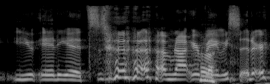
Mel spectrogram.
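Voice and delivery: very slow, drawn-out, exasperated tone. Imagining how Seth would answer the group: imitating an exasperated Seth. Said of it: "He's probably gonna be like".

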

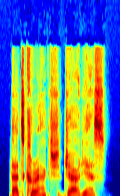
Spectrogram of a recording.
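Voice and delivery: fake posh British accent. Asked by the host about his accent, the guest answers: faux posh British accent. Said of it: "what accent are you doing now?".

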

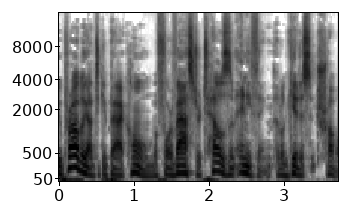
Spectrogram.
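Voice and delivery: plain reading voice

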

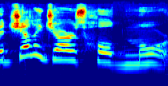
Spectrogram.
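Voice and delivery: ordinary delivery, nothing marked

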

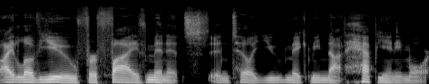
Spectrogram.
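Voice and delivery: ordinary delivery

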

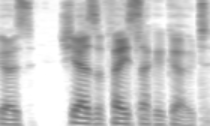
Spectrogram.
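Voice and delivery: ordinary delivery

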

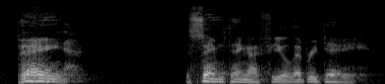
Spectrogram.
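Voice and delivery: dead-serious, intense gym-guy voice. Retelling what an intense, ripped guy at the gym answered: imitating an intense gym guy. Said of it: "he looks at me like he was the Hulk".

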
